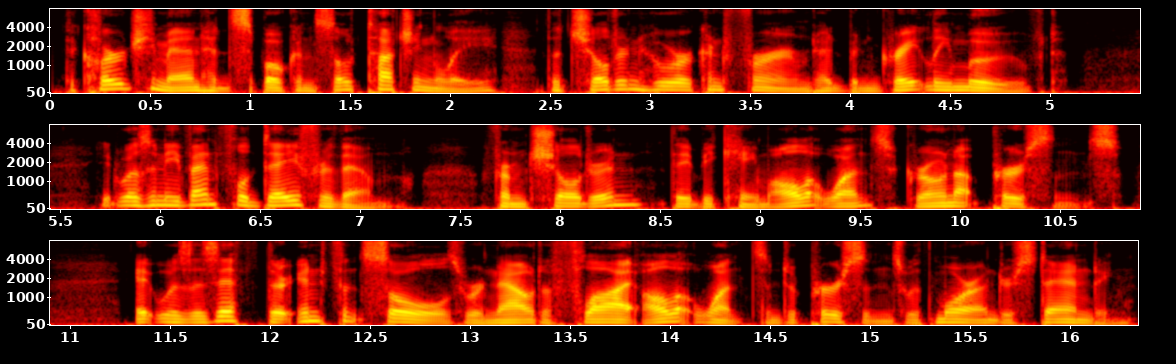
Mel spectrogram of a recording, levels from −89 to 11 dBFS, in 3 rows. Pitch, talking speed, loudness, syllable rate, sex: 110 Hz, 185 wpm, -21 LUFS, 5.3 syllables/s, male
